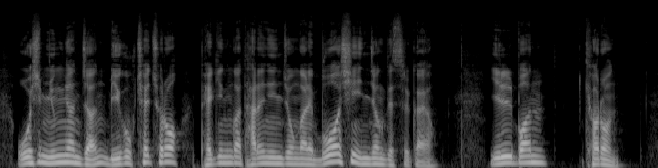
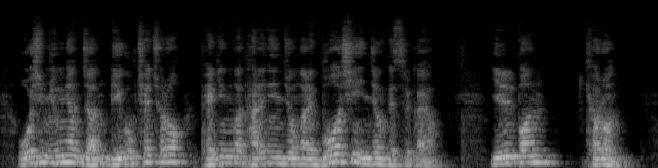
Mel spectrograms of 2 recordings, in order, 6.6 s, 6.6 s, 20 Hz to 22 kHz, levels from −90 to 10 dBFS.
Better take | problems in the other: first | off-mic speech; far // room echo; very slight; dies away in 0.2 s

